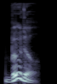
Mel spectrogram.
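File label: "boodle", British English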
